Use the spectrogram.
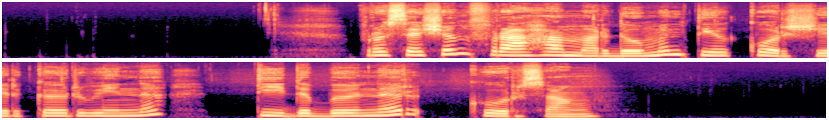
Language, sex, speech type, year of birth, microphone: Norwegian, female, read, 1978, Shure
